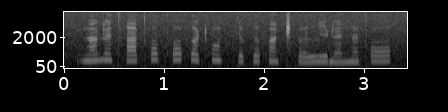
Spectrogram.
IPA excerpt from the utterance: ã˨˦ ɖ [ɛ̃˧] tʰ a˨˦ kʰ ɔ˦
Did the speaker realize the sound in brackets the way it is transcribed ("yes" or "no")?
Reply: yes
